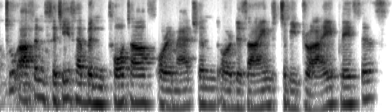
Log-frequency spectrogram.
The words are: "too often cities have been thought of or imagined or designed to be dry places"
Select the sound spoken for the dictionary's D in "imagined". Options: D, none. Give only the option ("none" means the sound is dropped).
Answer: D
